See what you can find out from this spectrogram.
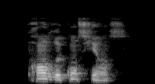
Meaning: to realize (become aware)
- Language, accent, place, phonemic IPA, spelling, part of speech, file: French, France, Lyon, /pʁɑ̃.dʁə kɔ̃.sjɑ̃s/, prendre conscience, verb, LL-Q150 (fra)-prendre conscience.wav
